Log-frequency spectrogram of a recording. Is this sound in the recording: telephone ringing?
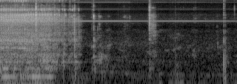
no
